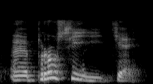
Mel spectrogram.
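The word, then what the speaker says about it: Prosím: Prosite. It is polite or plural. The stress is on prosite.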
